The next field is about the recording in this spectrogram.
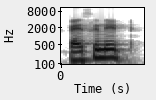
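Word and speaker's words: fascinate: Rule number one, अगर किसी word में एस और सी एक साथ आता है ना, तो उस केस में सी जो है वो साइलेंट हो जाता है। सी इज़ not pronounced in the combination of एस और एस एंड सी। देखिए कुछ एग्जाम्पल दे इसके, एसेंट, फैसिनेट, मसल, इन सारे वर्ड्स में एस और सी एक साथ आ रहा है, इसीलिए सी जो है वो साइलेंट हो गया है।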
